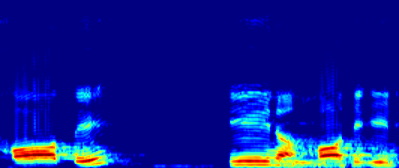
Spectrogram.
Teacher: 2 حرکتیں تھیں لیکن عارضی طور پہ سکون ہو گیا تو اس کو آپ 5 حرکتیں کھینچیں گے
